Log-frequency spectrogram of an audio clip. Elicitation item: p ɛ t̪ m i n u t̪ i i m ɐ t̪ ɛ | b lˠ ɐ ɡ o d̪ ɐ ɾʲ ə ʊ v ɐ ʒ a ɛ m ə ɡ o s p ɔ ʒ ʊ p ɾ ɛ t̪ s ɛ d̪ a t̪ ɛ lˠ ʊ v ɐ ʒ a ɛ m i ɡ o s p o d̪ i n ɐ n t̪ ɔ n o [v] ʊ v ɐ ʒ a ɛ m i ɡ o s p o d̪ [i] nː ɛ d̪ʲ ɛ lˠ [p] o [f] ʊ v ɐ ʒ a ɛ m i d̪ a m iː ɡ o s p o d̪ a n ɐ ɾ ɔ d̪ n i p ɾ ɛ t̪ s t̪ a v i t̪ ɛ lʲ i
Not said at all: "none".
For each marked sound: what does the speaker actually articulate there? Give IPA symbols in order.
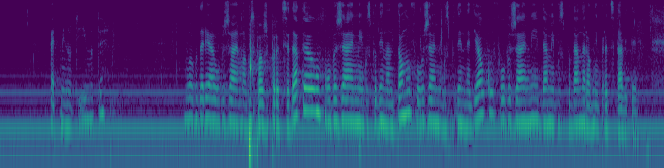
f, i, k, f

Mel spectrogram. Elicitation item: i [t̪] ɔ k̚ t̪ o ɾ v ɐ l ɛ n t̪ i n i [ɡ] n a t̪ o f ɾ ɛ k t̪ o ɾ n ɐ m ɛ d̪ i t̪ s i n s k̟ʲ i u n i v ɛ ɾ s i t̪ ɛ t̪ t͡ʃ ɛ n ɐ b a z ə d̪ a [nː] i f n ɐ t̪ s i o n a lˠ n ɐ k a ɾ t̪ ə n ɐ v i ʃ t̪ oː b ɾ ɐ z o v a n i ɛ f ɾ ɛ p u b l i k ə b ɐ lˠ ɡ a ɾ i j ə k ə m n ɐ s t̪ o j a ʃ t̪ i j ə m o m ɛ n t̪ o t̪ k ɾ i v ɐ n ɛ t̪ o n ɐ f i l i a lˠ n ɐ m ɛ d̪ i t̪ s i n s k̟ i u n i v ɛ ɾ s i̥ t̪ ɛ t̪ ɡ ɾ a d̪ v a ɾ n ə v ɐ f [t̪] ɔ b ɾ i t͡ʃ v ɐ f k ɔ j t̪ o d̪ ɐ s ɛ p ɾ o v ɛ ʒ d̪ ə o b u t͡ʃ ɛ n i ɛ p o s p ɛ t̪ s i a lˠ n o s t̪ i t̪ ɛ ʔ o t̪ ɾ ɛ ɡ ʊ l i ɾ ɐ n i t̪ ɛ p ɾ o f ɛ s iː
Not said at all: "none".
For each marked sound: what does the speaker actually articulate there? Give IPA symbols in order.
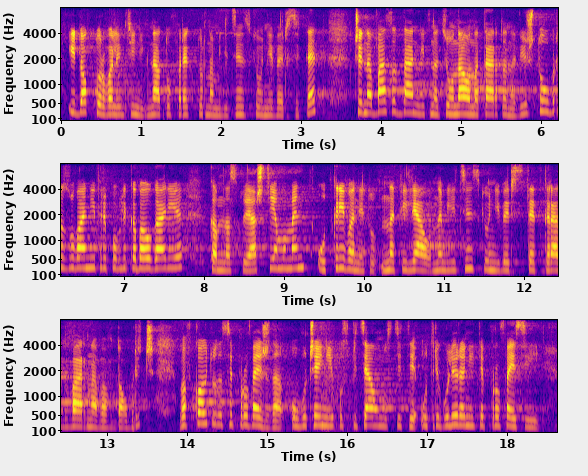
d̪, ɡ, nː, d̪

